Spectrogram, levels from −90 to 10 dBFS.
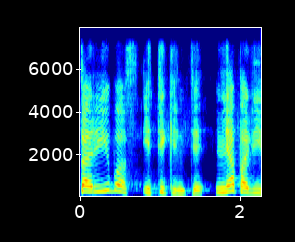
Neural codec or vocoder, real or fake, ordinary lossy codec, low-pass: codec, 16 kHz, 4.8 kbps, FACodec; fake; none; 7.2 kHz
